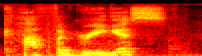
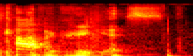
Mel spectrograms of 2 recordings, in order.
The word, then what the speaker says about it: Cofagrigus: And Cofagrigus, that's a tricky one.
